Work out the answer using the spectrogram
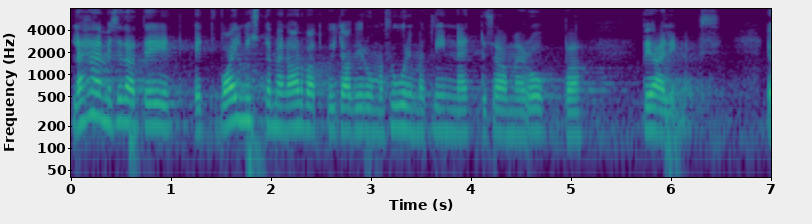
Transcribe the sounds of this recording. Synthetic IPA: læɦe̞me̞se̞d̪̥ɑt̪e̞ːd̪̥e̞t̪ːˑvɑlʲmist̪ɑme̞nɑrvɑt̪kujd̪ɑviɾumɑsuːɾimɑt̪ːˑlinːɑe̞t̪ːe̞sɑːmɑewɾo̞ːpːɑ | pe̞ɑlʲḭnːɑ̰ks | jɑ

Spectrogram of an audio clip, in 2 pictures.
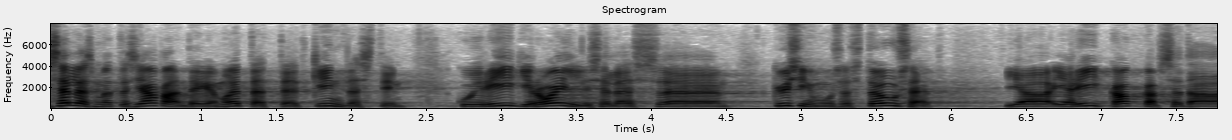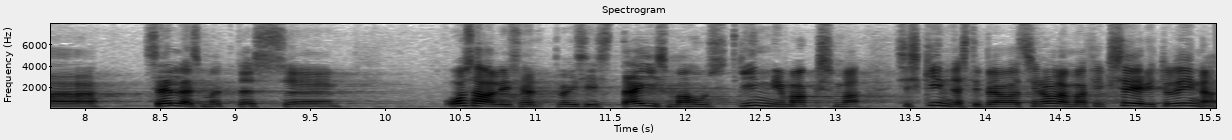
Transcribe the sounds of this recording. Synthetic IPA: se̞lːe̞smɤt̪ːˑe̞s̬jɑɡ̥ɑnt̪e̞jemɤt̪ːˑet̪ːeeːt̪ːˑkind̪̥lɑst̪i | kujɾiːɡ̥iɾo̞lʲːise̞lːe̞s | kysʲimuse̞st̪ɤwse̞d̪̥ | jɑjɑɾiːkːˑɑkːɑb̥se̞d̪̥ɑ | se̞lːe̞smɤt̪ːˑe̞s | o̞sɑlise̞lt̪ˑvɤjsist̪æjsmɑɦust̪kinːimɑksmɑsiskind̪lɑst̪ipeɑvɑd̪̥sino̞le̞mɑfikse̞ːɾit̪ːˑud̥̪inːɑ̰

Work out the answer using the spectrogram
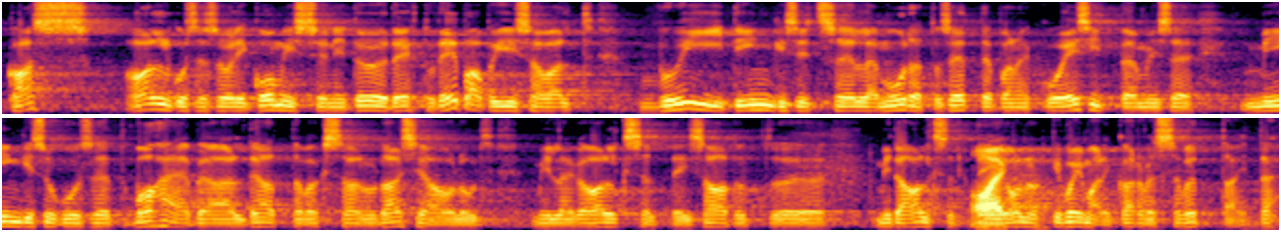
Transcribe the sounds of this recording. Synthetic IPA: kɑs | ɑlɡ̥use̞so̞lʲiko̞misʲːjo̞nʲit̪ø̞ːt̪e̞ht̪ud̪̥e̞b̥ɑpiːsɑvɑlt̪ˑ | vɤjt̪iŋɡisid̪̥se̞lːe̞muːd̪̥ɑt̪ːˑuse̞t̪ːe̞pɑne̞kːˑue̞sʲit̪ːˑɑmise̞ | miŋɡisuɡ̥use̞d̪̥vɑɦe̞pe̞ɑlt̪e̞ɑt̪ːˑɑvɑkssɑːnud̪̥ɑsʲjɑo̞lud̪̥ | milːe̞ɡ̥ɑɑlkse̞lt̪ːˑe̞jsɑːd̪ud̪̥ | mid̪̥ɑɑlkse̞lt̪ːejo̞lnud̪̚kivɤ̞jmɑlikːˑɑrve̞sːevɤt̪ːɑ̰ɑ̰jt̪ːˑæh

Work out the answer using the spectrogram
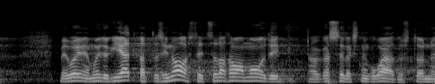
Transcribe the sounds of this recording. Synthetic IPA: me̞vɤjmemujd̪uɡijæt̪̚kɑt̪ːˑɑsiːnɑːst̪ɑjt̪se̞d̪ɑsɑmɑmo̞ːd̪iɑɡ̥ɑkɑsːe̞lːe̞ksnɑɡ̥uvɑjɑd̪̥ust̪o̞n

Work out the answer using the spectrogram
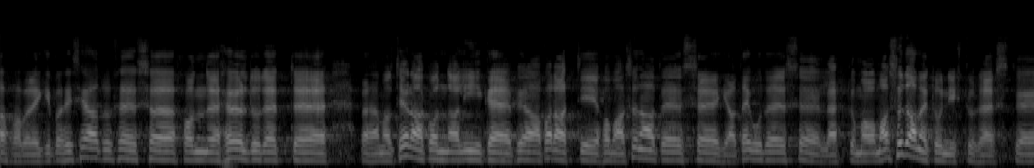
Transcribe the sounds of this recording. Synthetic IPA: ɑhvɑbeɾiːɡipɤɦise̞ɑd̪̥use̞so̞nɦø̞ːld̪ud̪̥e̞t̪ː | væɦemɑlt̪ːˑe̞ɾɑko̞nːɑliːɡepeɑpɑɾɑt̪ʲːio̞mɑsɤnɑd̪̥e̞shiɑt̪e̞ɡ̥ud̪e̞slæht̪umɑo̞mɑsyd̪̥ɑme̞t̪unʲːist̪use̞st̪

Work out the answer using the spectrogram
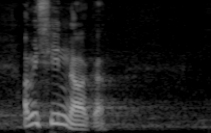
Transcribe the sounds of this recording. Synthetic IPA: ɐmisinːaka̰

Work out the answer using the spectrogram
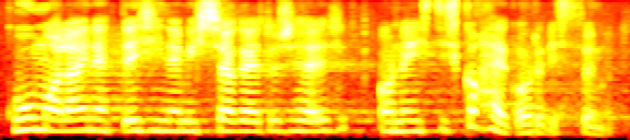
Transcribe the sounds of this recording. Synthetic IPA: kuːmɑlɑjnet̪ːˑees̬ʲine̞misːɑɡ̥ed̪̥us̬eo̞ne̞ːsʲt̪iskɑɦeko̞rd̪̥ist̪ɑnud̪̥

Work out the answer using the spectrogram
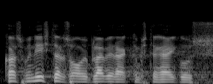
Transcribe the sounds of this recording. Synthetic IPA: kɑsminist̪e̞rso̞ːvib̥læb̥iɾæːkːˑimist̪e̞kæjɡ̥us

